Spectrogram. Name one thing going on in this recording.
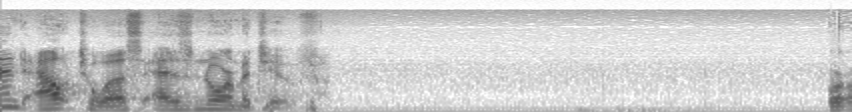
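A man speaks with animation into a microphone in a large echoing room.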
